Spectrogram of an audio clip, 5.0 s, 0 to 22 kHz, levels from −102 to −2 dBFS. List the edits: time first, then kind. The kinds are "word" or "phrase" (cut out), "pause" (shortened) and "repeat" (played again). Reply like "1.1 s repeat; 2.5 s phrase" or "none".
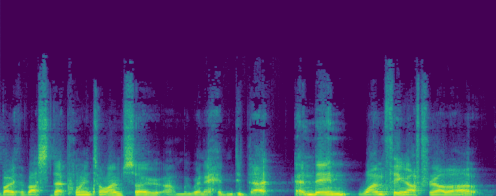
none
